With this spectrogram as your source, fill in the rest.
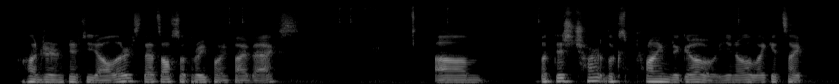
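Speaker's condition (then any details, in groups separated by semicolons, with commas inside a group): No condition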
